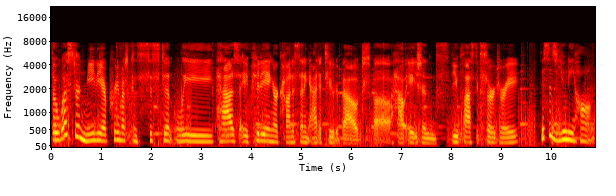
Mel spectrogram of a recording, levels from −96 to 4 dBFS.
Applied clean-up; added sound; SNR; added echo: none; Walk, footsteps; 16 dB; none.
